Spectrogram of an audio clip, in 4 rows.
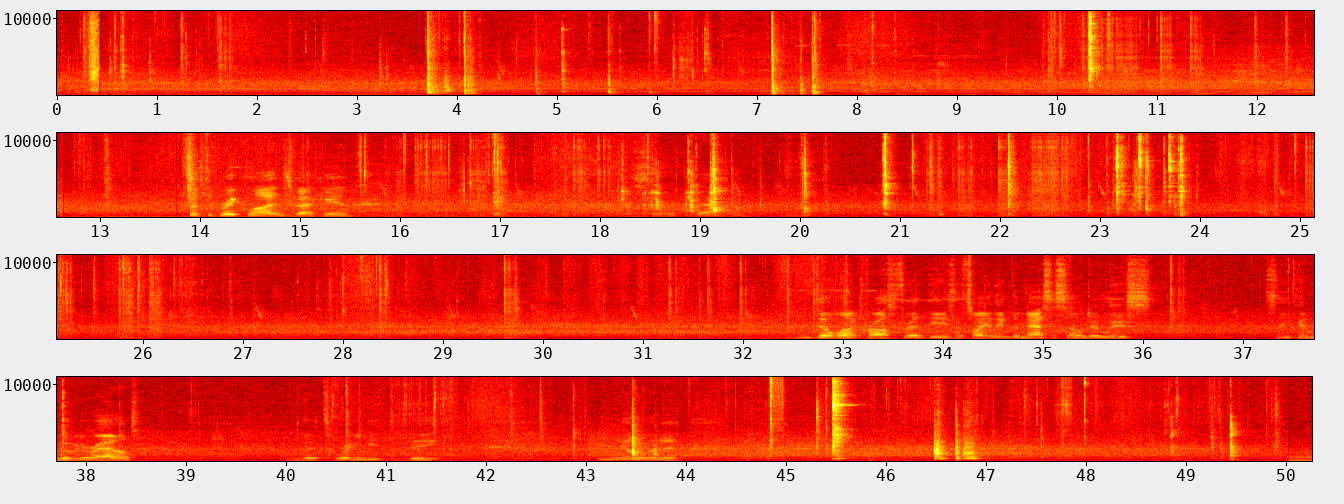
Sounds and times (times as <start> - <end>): Outside, urban or manmade: 0.0 - 50.2
Speech: 13.9 - 15.6, 18.3 - 19.5, 32.5 - 36.1, 37.3 - 38.6, 40.1 - 41.6, 43.1 - 44.0.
